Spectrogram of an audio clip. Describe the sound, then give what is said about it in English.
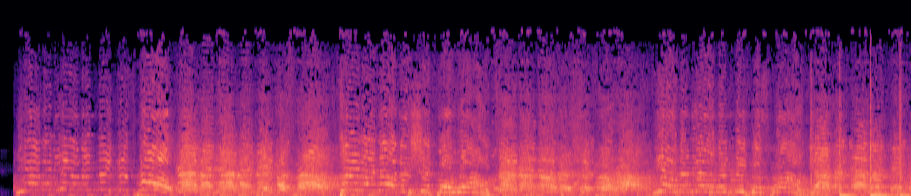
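Protesters in a large crowd chanting and shouting, with many voices in a dense, continuous roar of rhythmic yelled phrases that stays loud throughout. “That is just some of the sound of these vicious protests that are taking place in many major cities.”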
